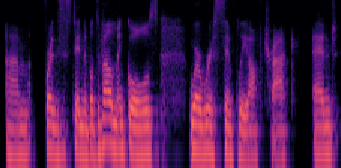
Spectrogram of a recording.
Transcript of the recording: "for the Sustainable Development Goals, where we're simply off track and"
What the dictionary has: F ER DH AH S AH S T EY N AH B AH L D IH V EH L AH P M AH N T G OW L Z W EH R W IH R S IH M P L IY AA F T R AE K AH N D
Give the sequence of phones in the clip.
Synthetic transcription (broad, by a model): F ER DH AH S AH S T EY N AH B L D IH V EH L AH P M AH N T G OW L Z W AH R W IH R S IH M P L IY AA F T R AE K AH N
